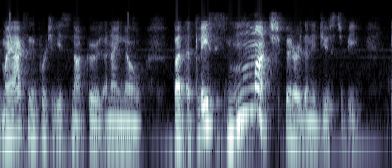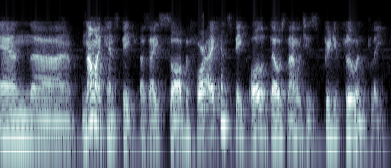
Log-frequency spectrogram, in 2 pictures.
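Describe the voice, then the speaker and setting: Slow, hesitant young man on lo-fi audio. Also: medium pitch. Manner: hesitant, many fillers and restarts, slow. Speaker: language learner vlogger. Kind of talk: casual unscripted monologue. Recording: dull lo-fi home video audio.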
